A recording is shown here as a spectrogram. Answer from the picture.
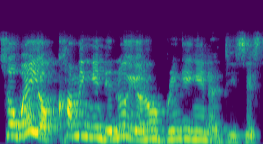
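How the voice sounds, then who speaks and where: A woman with an African accent talks at a very fast pace in a fairly high pitch with lively intonation. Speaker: physician and guest. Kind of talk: interview, religious commentary. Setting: video call.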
